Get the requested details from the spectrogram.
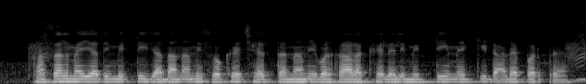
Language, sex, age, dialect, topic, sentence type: Maithili, male, 18-24, Angika, agriculture, question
